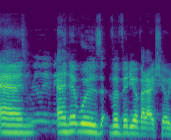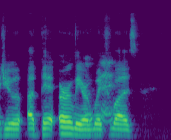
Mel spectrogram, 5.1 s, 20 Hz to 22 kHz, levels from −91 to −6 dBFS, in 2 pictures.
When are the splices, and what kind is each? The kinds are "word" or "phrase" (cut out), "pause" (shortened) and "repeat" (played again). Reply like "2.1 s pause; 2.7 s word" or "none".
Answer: 1.6 s word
